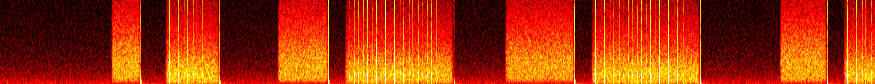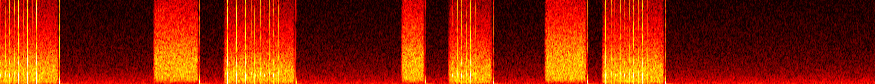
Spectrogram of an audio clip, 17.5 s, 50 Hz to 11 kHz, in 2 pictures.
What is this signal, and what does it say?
Pulse dialling, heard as a rotary dial, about 11 pulses a second. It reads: 4 0 0 8 6 3 5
